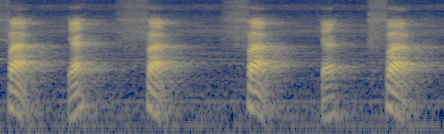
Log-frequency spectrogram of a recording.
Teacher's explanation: keluar dari bibir bagian dalam bertemu dengan ujung gigi bagian atas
